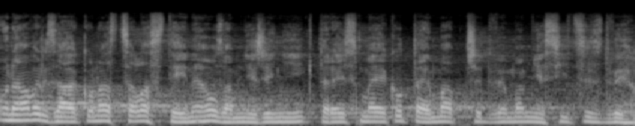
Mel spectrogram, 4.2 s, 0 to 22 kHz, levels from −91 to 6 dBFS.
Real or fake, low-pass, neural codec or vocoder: fake; 14.4 kHz; vocoder, 48 kHz, 128 mel bands, Vocos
